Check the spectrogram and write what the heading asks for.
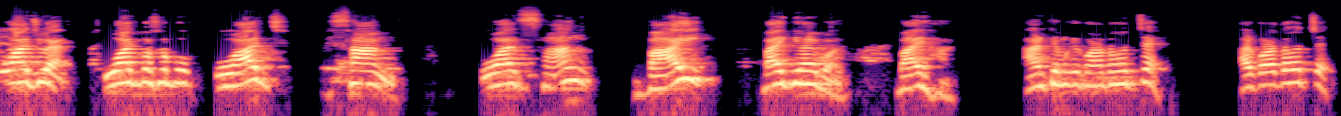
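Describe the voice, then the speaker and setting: A man's voice: high-pitched, a bit bright, poor audio. A man with a Bengali accent teaching an English grammar class, drilling students with repeated questions.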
